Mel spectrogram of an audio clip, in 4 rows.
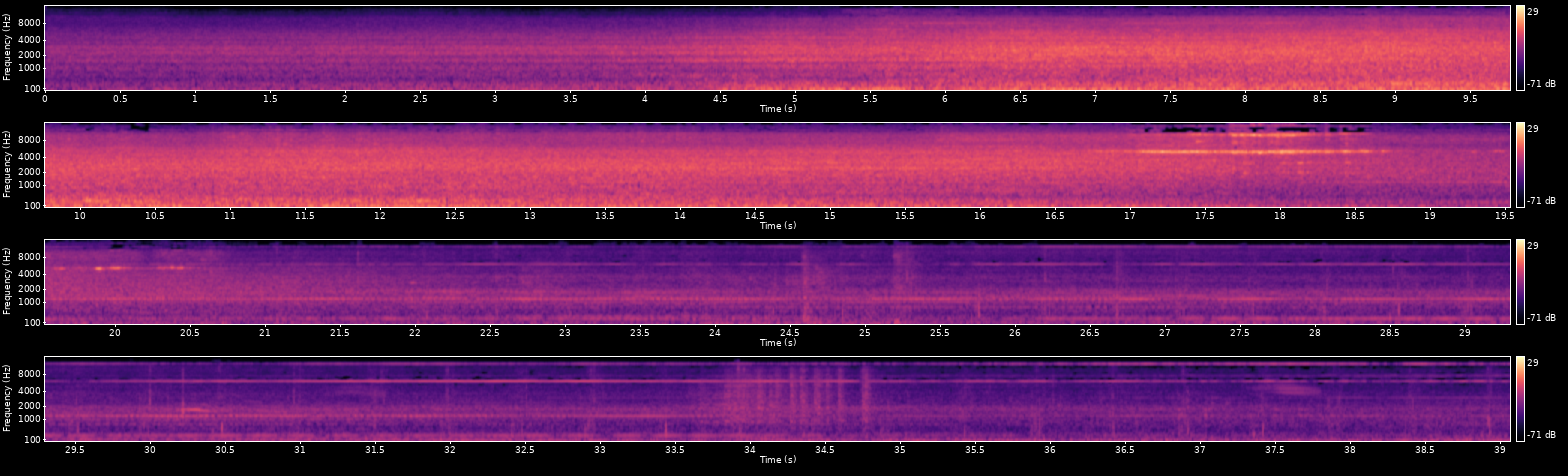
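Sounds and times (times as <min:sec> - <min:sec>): train pulling into station: 0:00.0 - 0:39.0
brake squeal: 0:16.4 - 0:39.0.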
